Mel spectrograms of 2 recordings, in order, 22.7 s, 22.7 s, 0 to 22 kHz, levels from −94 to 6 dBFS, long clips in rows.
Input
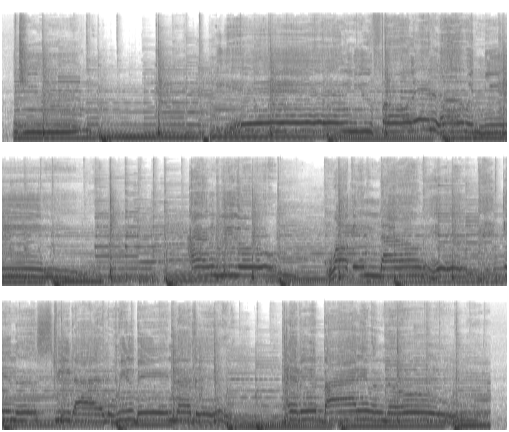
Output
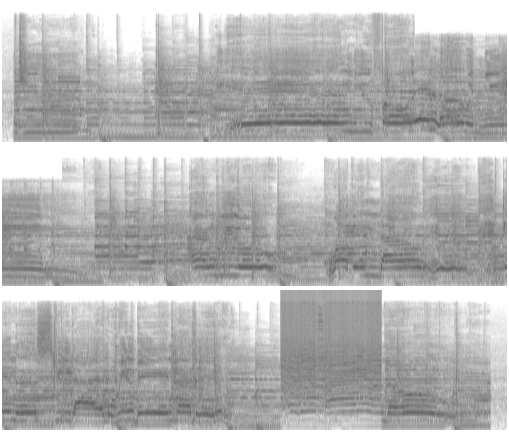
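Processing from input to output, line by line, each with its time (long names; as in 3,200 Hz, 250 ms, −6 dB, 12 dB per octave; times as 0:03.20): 0:06.19–0:08.48: Butterworth low-pass 8,600 Hz 96 dB per octave
0:14.86–0:18.44: envelope flattener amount 50%
0:19.32–0:20.83: spectral envelope flattened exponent 0.1
whole clip: three-way crossover with the lows and the highs turned down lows −23 dB, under 460 Hz, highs −12 dB, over 3,800 Hz; brickwall limiter −23.5 dBFS; high-shelf EQ 2,800 Hz +11.5 dB; level −5 dB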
